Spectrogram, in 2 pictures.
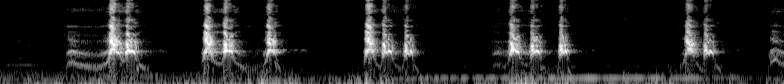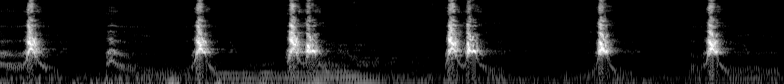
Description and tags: Cão latindo (forte)
Cachorro latindo (forte).
barking, cachorro, latido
